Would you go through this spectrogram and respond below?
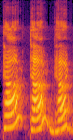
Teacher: మన నాలుక ఏదైతే ఉంటుందో అది పైకి వెళ్లి అంటే మనం అంగిలు అంటాం కదా పైన మూర్ధన్యాన్ని దానికి తగులుతుంది అన్నమాట సో అక్కడ తగిలే అక్షరాలు పుట్టడం వల్ల దానిని ఏమంటామ అంటే మూర్ధన్యము అని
